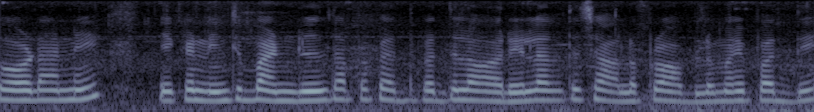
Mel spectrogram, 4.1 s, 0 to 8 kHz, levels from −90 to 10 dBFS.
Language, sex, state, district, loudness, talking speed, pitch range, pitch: Telugu, female, Telangana, Nalgonda, -35 LUFS, 160 wpm, 210-230 Hz, 220 Hz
